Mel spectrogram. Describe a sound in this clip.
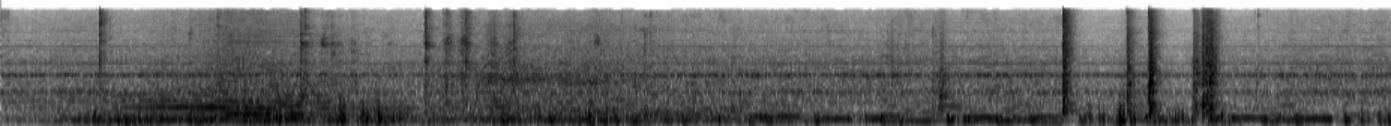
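Metal pieces clank and knock against each other.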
